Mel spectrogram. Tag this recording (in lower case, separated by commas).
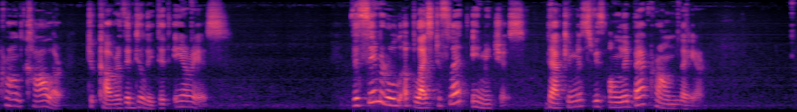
speech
